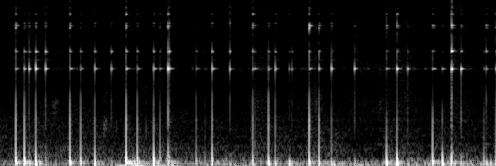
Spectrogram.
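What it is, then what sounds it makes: Glass bottle. An upright, hollow amber glass bottle is tapped with the short fingernails and fingertips of both hands. The taps come in a quick, irregular series of short clinks, each with a bright glassy ring over a dull low thump, and none of them lingers.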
